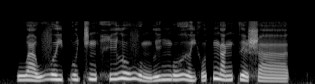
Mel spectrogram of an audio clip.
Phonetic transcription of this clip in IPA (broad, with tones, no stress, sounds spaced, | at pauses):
w a˨˩˦ w v ə˧ j ɓ o˧˥ c ə˧ ŋ h i˧˥ l o˧˥ v o˨˩˨ ŋ l i˧ ŋ o˧˥ ɣ ə˨˩ j ʔ o˦˥ t̚ ŋ a˧˥ ŋ t̪ e˨˩˦ ʂ aː˨˩ t̚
